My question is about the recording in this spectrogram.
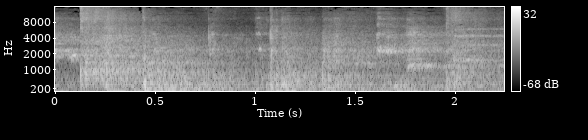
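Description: Thuds of a sepak takraw ball being kicked during a rally, a few sharp knocks with the strongest right at the start, echoing in a large sports hall.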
